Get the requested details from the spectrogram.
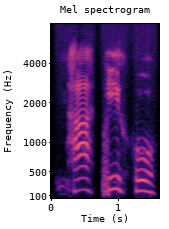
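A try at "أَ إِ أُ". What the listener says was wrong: না, আহ, আহ, হামজা, হা নয়, হামজা হা যাবার আহ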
